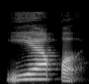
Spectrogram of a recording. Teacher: Qaf will get sifa of qalqala and it is heavy.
